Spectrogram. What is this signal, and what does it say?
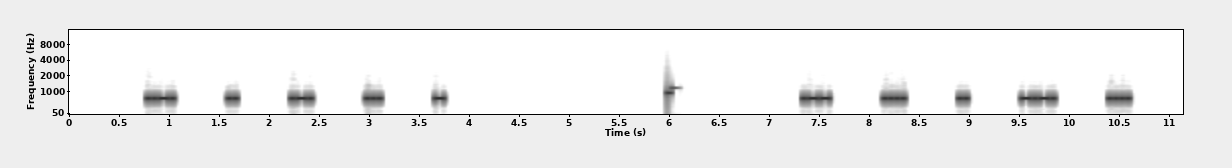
Morse code, heard as a keyed tone, about 40 wpm, spaced as for 14 wpm, 690 Hz. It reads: FIRST WHICH
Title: 6x Character Spacing - Top 100 Words - 40wpm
